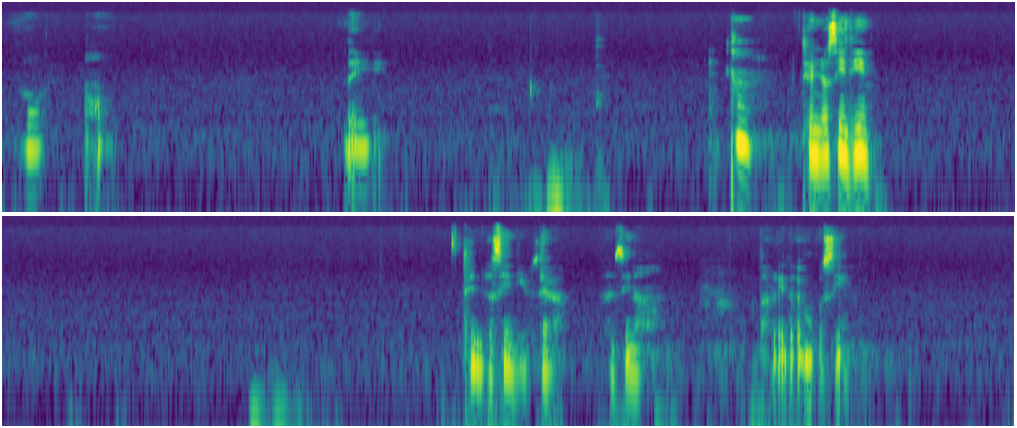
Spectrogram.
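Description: A young woman speaks calmly and closely into a microphone, in short bursts with pauses.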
